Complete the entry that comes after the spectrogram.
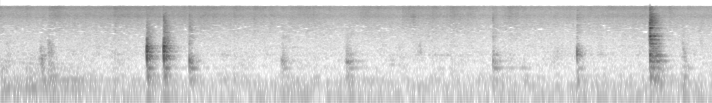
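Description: Chili paste sizzling in a nonstick wok as a wooden spatula stirs it, with a steady hiss and a few sharp knocks of the spatula against the pan, a cluster of three about a second and a half in and a loud one near the end.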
